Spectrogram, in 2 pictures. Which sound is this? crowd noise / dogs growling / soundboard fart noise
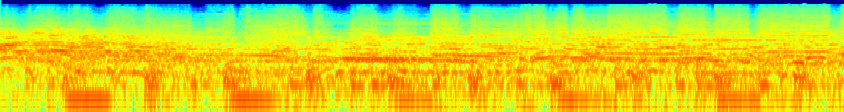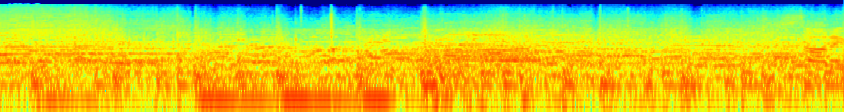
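crowd noise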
